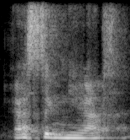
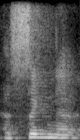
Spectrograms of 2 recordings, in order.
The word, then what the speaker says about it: assignat: And I would pronounce it assignat, but of course the French don't pronounce the final consonant, so it's an assignat or something like that.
